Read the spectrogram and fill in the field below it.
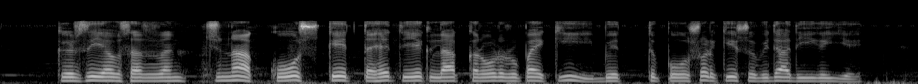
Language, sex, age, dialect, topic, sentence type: Hindi, male, 36-40, Awadhi Bundeli, agriculture, statement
